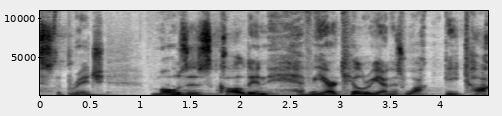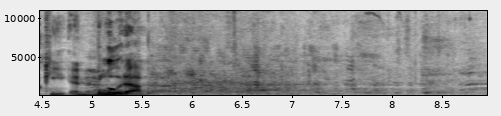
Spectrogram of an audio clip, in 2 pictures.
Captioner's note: laughter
